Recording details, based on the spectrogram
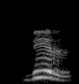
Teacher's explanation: Ada ra sukun sebelumnya huruf berharokat kasrah, dinamakan tarqiqur ra, dibacanya tipis.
